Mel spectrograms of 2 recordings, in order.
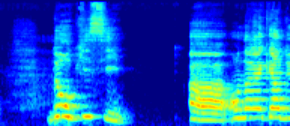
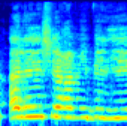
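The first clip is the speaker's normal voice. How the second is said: laughing greeting, pitched up; 5 semitones higher, 6 dB louder than usual. Real, not acted. Laughs while greeting her audience. (salutation en riant)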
